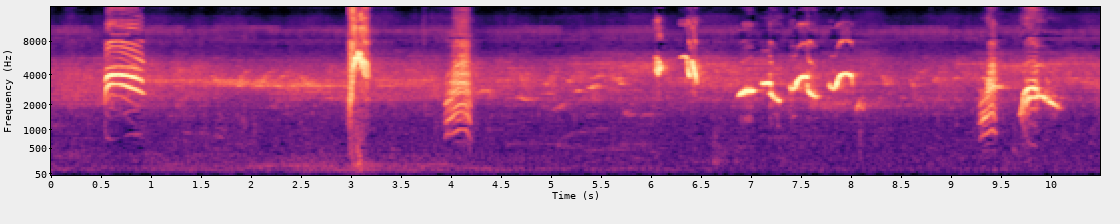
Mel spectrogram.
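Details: Oriental magpie-robin lure song for goading another magpie-robin: scattered harsh rasps and sharp clicks, a central burst of quick twisting whistles, then two more rasping notes, against a faint hiss.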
